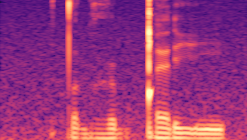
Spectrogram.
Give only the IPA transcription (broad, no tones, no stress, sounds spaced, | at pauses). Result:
t̪ ʌ ɡʱ ə˞ b ǃ ɛ ɾ i ŋ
